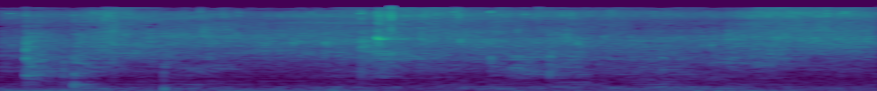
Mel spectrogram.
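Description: Pieces of liver and skin frying in oil in a pan with spices: a steady sizzle, with a few light clicks from the spatula against the pan.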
